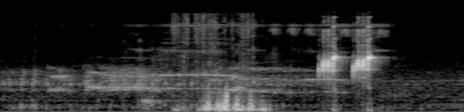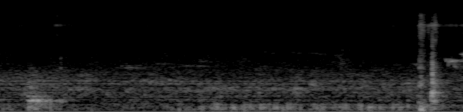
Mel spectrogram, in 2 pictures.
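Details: Ruby-throated bulbul song: after a soft murmur of background noise, two loud clear notes follow in quick succession, then near silence with a faint click or two.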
